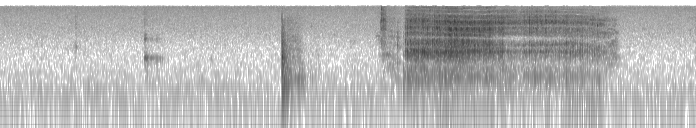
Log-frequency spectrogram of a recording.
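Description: A shot of goryangju knocked back: a short sharp knock about three seconds in, as of a shot glass set down on the table, then a long harsh hiss of breath through clenched teeth lasting about two seconds, the reaction to the burn of the strong liquor.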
